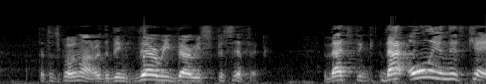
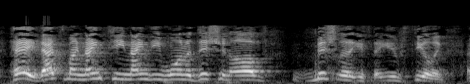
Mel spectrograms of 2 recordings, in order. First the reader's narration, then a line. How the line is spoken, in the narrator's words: they're yelling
